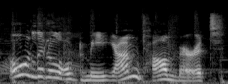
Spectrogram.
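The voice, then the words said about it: Put-on accent with Irish traces. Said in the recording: “I'm not sure what accent I'm trying to do. ... The Belmontian accent has traces of Irish.”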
